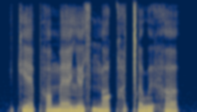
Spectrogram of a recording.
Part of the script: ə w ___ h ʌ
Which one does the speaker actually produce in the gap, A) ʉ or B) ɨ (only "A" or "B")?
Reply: B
